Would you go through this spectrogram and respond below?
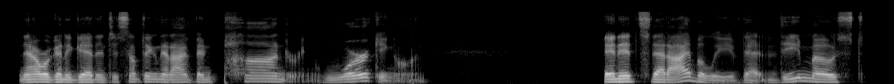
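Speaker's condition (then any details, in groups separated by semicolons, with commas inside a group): No condition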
